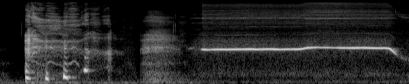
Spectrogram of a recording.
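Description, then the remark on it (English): A person tries to whistle a movie's ringtone melody: a few short, breathy, uneven notes and a puff of air, then one long, steady high whistled note held for about two seconds. “Should I do the whistle? And see if it matches up with the ringtone.”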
